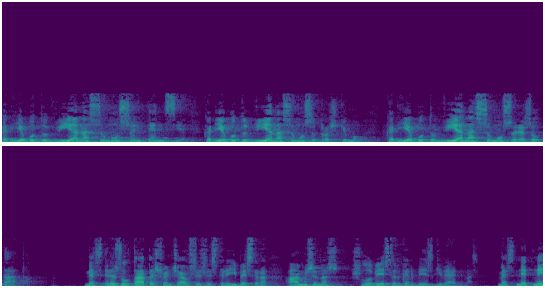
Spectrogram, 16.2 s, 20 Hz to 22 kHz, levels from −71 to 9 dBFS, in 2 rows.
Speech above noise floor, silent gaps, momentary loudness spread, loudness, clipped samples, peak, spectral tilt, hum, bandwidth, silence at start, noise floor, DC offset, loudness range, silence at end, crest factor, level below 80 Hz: 28 dB; none; 12 LU; -26 LUFS; under 0.1%; -4 dBFS; -4.5 dB/octave; none; 8 kHz; 0 s; -54 dBFS; under 0.1%; 4 LU; 0 s; 22 dB; -56 dBFS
